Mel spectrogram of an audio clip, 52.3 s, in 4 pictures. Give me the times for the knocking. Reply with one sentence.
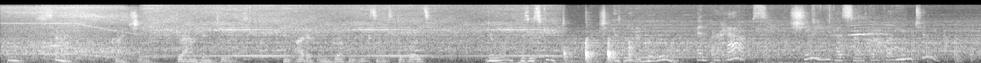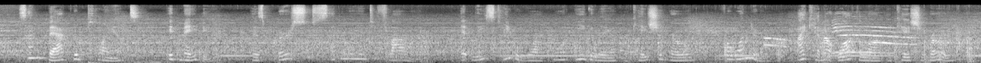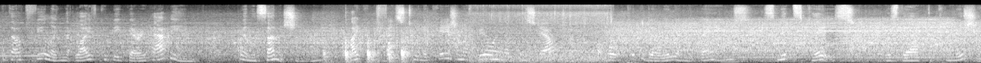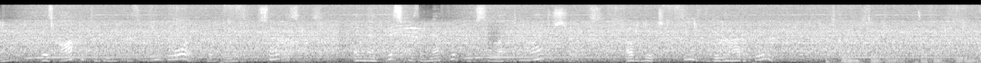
The knocking can be heard from 7.5 to 8.4 s and from 30.4 to 31.6 s.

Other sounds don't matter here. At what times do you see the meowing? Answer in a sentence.
You can hear the meowing from 10.1 to 12.1 s, from 23.2 to 25.4 s and from 44.4 to 44.9 s.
